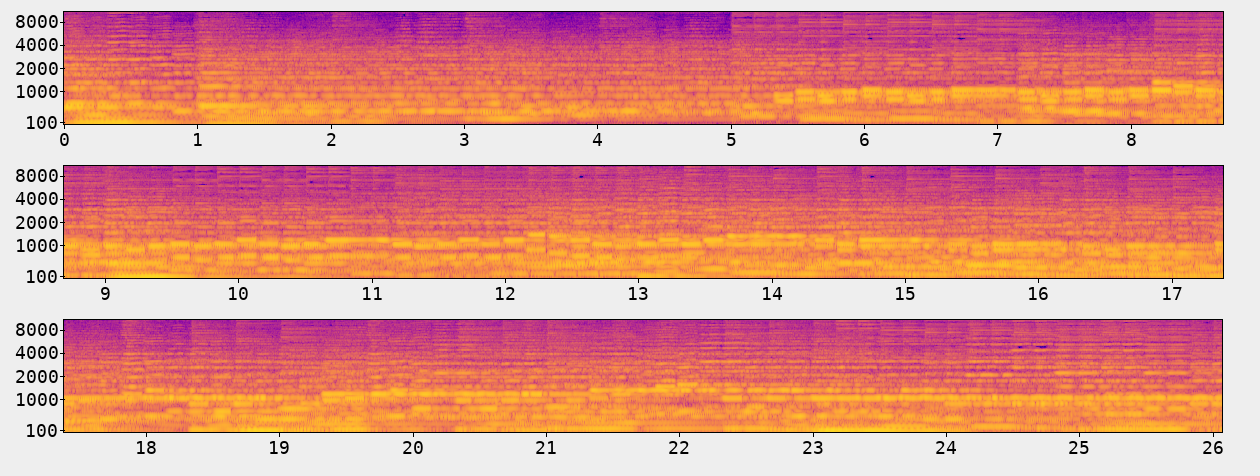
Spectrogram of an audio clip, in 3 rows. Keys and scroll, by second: 2.6 Tab, 9.4 Tab, 13.6 ctrl+alt+KP_0, 20.0 8.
